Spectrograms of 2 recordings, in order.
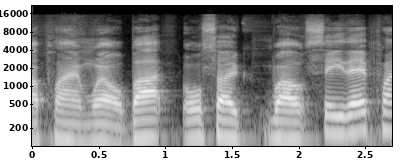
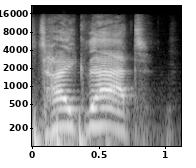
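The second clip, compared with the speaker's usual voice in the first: high-pitched, mock triumphant taunting tone. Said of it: "and he says".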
